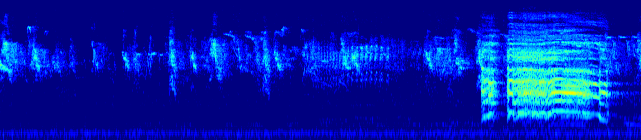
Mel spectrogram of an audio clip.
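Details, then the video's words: Rooster crowing in a garden on a cold day, breath visible; after soft scattered chirps and clucks over a steady low hum, a loud harsh crow bursts out near the end, lasting about two seconds. "Gabriel the Rooster crows"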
